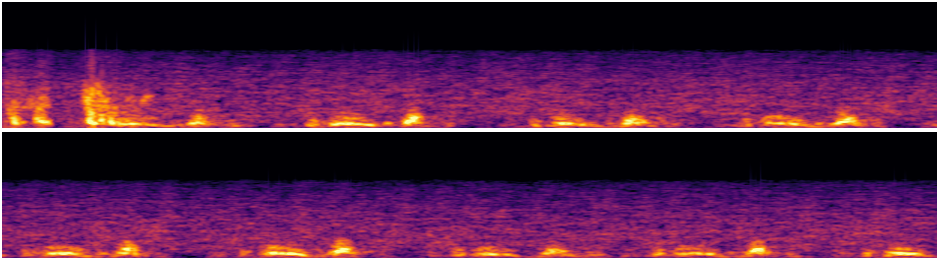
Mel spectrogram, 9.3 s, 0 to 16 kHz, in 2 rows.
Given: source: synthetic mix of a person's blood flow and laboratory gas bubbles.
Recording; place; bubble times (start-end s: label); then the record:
Doppler ultrasound of blood flow; precordium
0.00-0.25 s: bubbles
0.39-0.77 s: bubbles
From the record:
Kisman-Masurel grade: 213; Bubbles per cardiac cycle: several, 3 to 8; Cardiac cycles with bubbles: 1 to 10%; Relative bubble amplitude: loud (0.450 to 0.775); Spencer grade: 1 (occasional bubble signal discernible with the cardiac motion signal, with majority of cardiac periods free of bubbles); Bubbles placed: anywhere in the cardiac cycle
